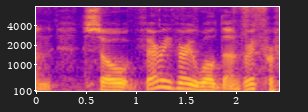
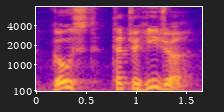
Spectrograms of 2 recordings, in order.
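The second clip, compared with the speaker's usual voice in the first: French read with an American accent. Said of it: "sorry about my American accent".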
